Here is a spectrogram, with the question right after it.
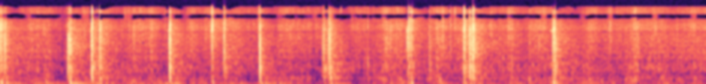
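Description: Fingertips and long nails pinch single bubbles one by one on a clear plastic bubble wrap sheet, giving rapid, sharp, bright pops. Faint crinkling rustles fill the quiet gaps between the pops.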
